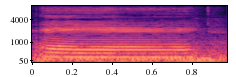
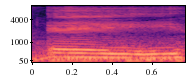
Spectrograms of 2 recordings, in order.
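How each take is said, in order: First: The vowel is a short 'eh' sound. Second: The vowel is a long 'ay' sound. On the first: The letter has no line over it. "if it doesn't have a line, it would be pronounced like eh" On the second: The letter has a line over it. "pronounce the letter A when it's written that way as A, like eight"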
